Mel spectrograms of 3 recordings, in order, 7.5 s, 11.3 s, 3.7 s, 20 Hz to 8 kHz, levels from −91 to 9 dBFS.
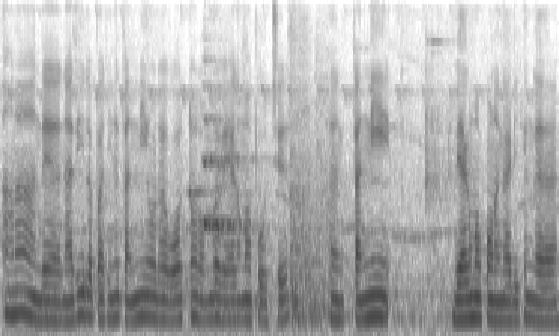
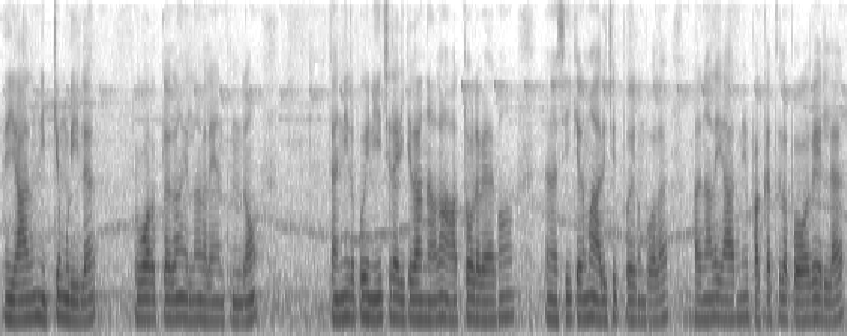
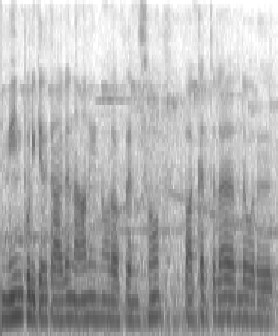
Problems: constant background noise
